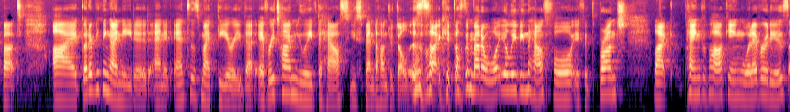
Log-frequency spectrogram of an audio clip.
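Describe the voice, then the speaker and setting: Aussie girl vlogging, casual chatty talk, slightly low voice, keeps getting hiccups. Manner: chatty, apologetic, hiccuping now and then. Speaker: vlogger and interior designer. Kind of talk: casual vlog chat.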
